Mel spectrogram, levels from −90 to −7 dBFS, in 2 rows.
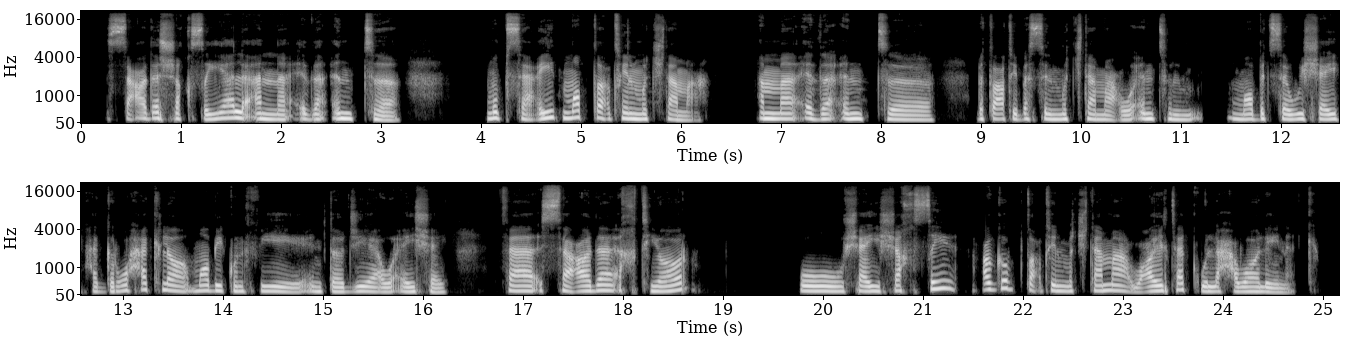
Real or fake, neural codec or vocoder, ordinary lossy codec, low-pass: real; none; none; 19.8 kHz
